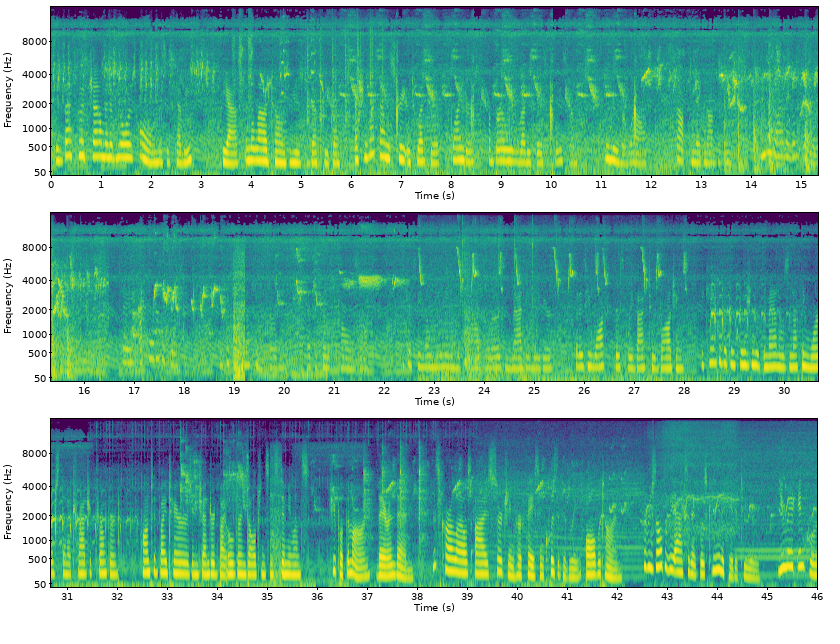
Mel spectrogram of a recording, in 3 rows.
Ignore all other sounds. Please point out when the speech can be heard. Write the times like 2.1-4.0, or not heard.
0.1-45.9.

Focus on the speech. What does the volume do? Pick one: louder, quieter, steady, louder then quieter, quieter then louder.
quieter then louder.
